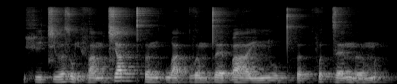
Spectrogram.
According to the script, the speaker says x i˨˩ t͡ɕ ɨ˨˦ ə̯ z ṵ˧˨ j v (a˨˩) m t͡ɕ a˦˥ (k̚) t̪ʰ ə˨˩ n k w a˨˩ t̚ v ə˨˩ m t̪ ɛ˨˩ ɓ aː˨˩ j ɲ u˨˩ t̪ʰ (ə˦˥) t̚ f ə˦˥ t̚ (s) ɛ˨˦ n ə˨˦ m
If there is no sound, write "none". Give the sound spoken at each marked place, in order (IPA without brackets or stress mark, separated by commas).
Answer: a˨˩, t̚, ə˨˩, z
